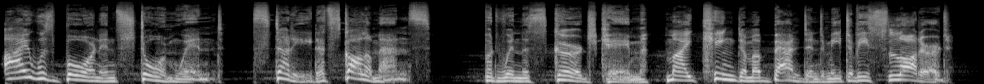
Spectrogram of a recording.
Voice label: Female Undead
